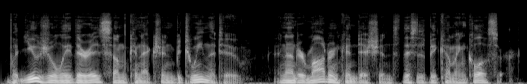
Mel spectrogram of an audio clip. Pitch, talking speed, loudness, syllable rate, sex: 85 Hz, 195 wpm, -17 LUFS, 6.3 syllables/s, male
